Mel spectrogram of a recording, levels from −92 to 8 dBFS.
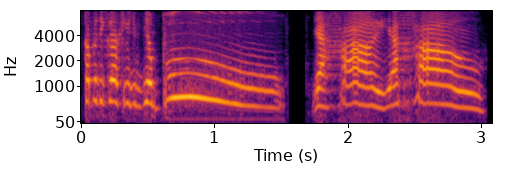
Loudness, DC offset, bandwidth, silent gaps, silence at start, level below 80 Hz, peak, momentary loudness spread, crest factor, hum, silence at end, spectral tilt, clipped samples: -13 LUFS; under 0.1%; 8 kHz; 1.58-1.66 s; 0.05 s; -64 dBFS; 0 dBFS; 10 LU; 14 dB; none; 0.05 s; 0.5 dB/octave; under 0.1%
